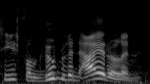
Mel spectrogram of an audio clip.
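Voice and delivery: a brief, hammed-up Irish accent; terrible Irish accent. Introducing a hiker from Dublin in a mock Irish accent. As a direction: put on a quick, bad Irish accent. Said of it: "I know that's a terrible Irish accent".

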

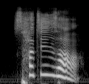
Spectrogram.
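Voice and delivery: sudden high yelp of realization; surprised shout. Real, not acted. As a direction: blurt it out, startled.

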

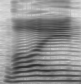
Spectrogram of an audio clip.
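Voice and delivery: গইন voiced from the back of the throat, strong; heavy throaty গইন; throaty Arabic letter. Shown as a demonstration. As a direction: rasp গইন from the end of the throat. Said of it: "কণ্ঠনালীর শেষাংশ থেকে".

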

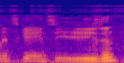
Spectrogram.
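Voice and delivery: ordinary delivery

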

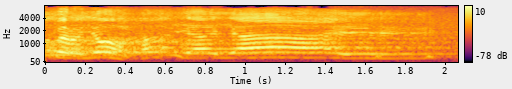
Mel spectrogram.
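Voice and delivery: soft laugh through the words. Real, not acted. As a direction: giggle it off. Laughing at being scolded. (riendo bajito)

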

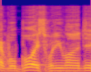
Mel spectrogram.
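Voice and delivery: ordinary talk, nothing marked

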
